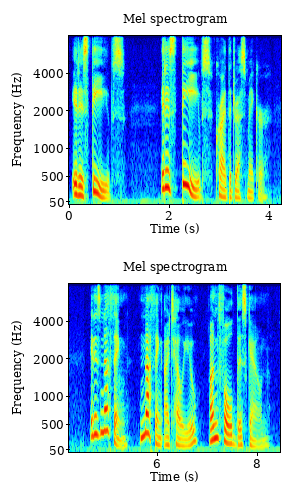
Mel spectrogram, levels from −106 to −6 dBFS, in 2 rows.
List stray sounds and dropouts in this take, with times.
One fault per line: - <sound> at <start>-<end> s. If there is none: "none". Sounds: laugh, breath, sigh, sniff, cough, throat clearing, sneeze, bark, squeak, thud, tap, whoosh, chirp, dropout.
none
